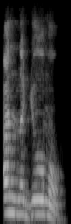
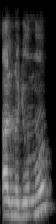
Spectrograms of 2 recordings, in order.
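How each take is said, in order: First: The L blends into a doubled N sound. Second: The article is said with a clear L. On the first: The speaker calls it right. "diucapkan an-nujumu" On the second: The speaker calls it wrong. "Tulis al-nujumu"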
